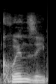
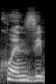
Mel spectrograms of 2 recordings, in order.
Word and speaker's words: Quincy: I love Quincy because I love the soft S. – It's a we pronounce it bad. We pronounce it wrong. We say we pronounce it with a Z.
